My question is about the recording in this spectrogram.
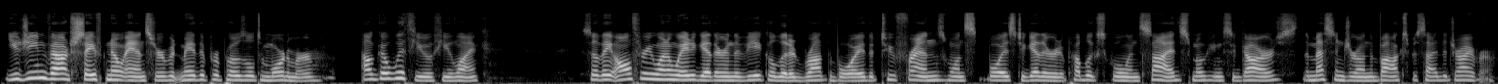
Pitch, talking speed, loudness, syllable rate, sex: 200 Hz, 210 wpm, -20 LUFS, 5.3 syllables/s, female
